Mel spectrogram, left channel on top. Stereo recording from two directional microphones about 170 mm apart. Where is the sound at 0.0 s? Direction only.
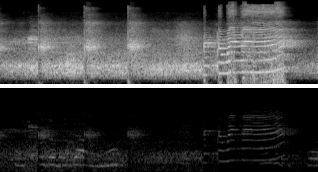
70° left (ahead or behind).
